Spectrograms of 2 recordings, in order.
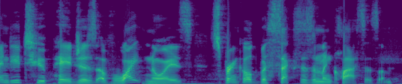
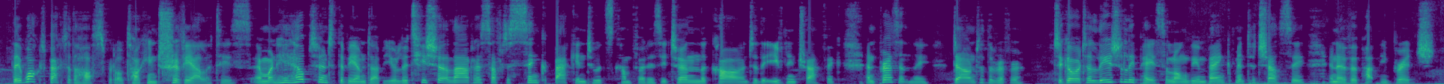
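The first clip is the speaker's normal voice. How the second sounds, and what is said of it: Put-on British accent. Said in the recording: “I think I will do it in a British accent”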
